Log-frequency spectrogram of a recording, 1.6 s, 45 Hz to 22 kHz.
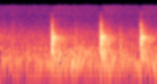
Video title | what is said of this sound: Фиат Палео 1.2 Двигатель троит. Глухой стук под нагрузкой. | жесткий стук металлом метал но он будет как бы немножко приглушенный потому что стать бьется по алюминию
